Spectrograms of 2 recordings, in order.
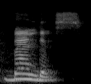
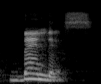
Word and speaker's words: vendes: in cuentran vendes okay bendes so even though the word has two syllables still has a second to last syllable which is actually the first which is ben so bendes all right now let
